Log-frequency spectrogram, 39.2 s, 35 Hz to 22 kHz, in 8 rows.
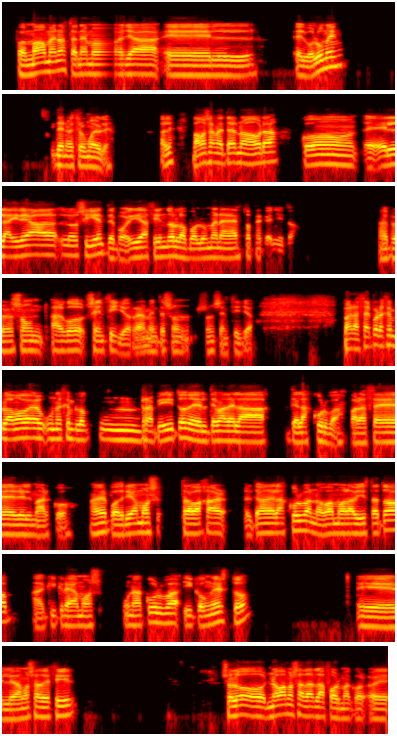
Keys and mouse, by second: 1.0 z, 3.4 middle click, 3.6 Tab, 5.0 ctrl+middle click, 5.4 middle click, 5.9 shift+middle click, 22.8 click, 25.4 click, 26.3 7, 28.4 shift+middle click, 28.8 click, 28.8 a, 32.0 shift+middle click, 33.8 Tab, 34.6 click, 36.8 click, 37.4 n.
